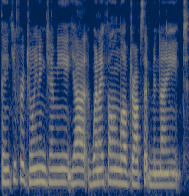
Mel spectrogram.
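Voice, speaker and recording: A woman speaking at a fairly slow pace. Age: 20s. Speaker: singer-songwriter. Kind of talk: casual livestream chat. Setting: live stream. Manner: hesitant, many fillers.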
